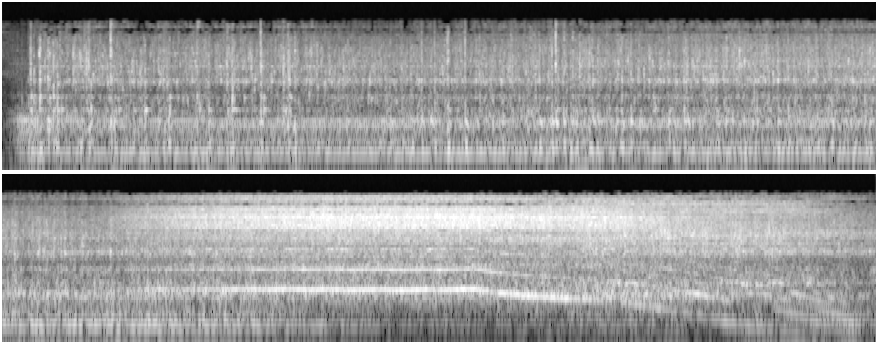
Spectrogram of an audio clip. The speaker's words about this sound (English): Okay, the Vitamix is really strong. I'm going to put it on. I'm going to put it on a little bit at a time, and then I'm going to kick the horses in. So hold on.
